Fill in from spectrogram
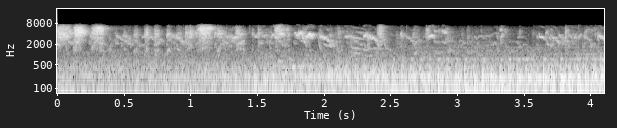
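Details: Cockatiels bathing together chirp in a busy, overlapping chorus of short, high twittering notes.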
